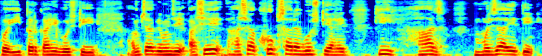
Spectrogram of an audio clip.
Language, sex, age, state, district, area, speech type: Marathi, male, 18-30, Maharashtra, Nanded, urban, spontaneous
